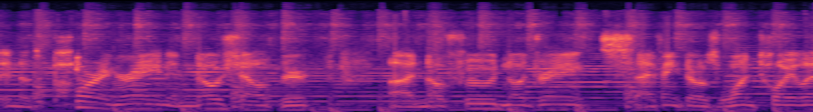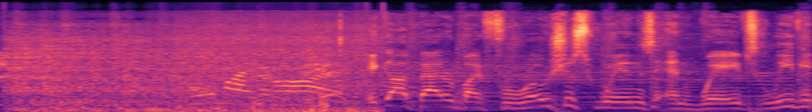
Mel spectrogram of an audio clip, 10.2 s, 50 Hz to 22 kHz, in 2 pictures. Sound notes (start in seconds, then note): 5.1 waves crashing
